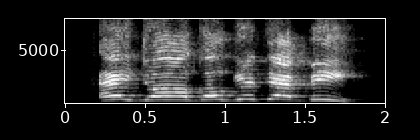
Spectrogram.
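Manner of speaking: a man's loud, drawn-out holler. Retelling what a passerby shouted during a chase: imitating a man yelling out. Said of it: "this man yelled out".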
